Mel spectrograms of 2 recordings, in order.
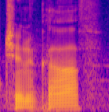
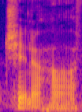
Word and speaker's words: Chinakhov: Mr. Chinoikov or Chinahoff Chinnikov is a fighter, I believe. Rousin Chinoikov is a fighter. Depends if you're using Russian pronunciation or Americans. I hear both ways.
